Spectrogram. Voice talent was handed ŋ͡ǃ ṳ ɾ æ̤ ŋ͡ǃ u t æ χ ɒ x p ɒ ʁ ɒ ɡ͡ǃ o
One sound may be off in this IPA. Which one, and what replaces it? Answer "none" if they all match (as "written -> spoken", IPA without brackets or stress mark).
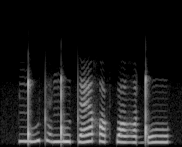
ɾ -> t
